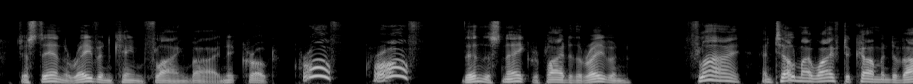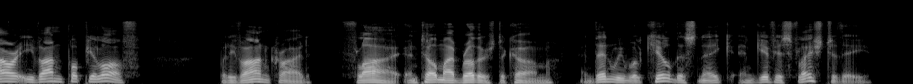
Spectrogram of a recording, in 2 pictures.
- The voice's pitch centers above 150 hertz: No, low, 105 Hz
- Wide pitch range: Yes, wide, 7.0 semitones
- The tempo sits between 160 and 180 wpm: Yes, average, 175 wpm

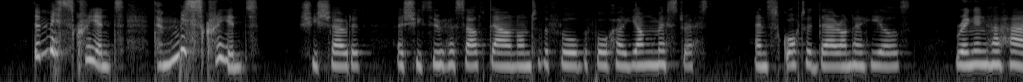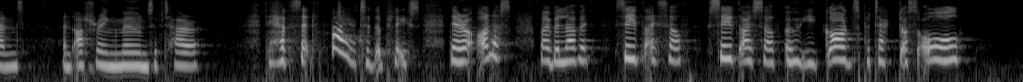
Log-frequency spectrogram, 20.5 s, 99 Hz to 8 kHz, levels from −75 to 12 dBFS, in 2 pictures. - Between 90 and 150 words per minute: No, average, 165 wpm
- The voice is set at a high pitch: Yes, very high, 255 Hz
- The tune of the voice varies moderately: Yes, average, 4.3 semitones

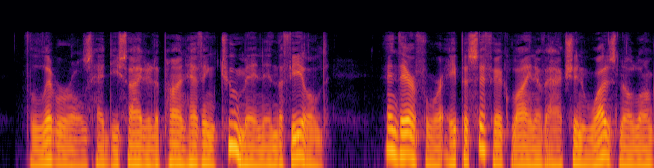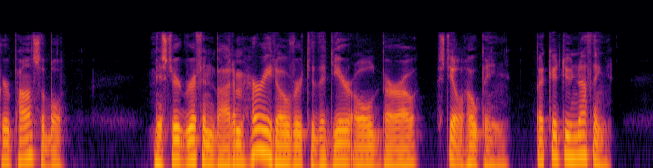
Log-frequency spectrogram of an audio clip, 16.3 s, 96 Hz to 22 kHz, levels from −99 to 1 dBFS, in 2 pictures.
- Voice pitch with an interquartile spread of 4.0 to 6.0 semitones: Yes, average, 4.3 semitones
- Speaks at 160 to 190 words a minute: No, slow, 135 wpm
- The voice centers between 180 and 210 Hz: No, very low, 95 Hz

